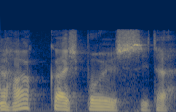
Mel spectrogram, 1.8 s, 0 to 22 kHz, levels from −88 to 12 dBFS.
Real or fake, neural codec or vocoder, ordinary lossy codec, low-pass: real; none; MP3, 96 kbps; 7.2 kHz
